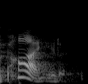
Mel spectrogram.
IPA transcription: pajd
